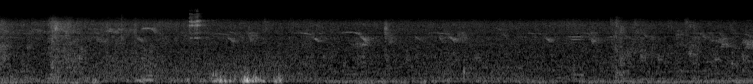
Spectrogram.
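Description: Small birds chirping in short, hooked calls, scattered throughout. A few brief low knocks come about two and a half seconds in.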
